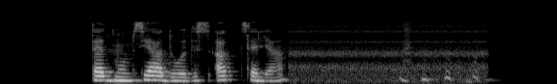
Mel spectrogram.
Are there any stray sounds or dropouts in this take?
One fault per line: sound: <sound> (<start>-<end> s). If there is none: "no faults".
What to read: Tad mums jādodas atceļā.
sound: laugh (3.9-4.8 s)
